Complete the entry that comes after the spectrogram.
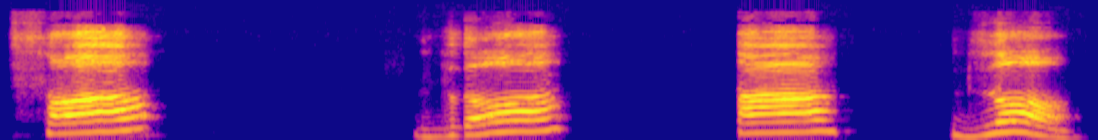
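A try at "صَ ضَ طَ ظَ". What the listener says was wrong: Baik, to sama sodnya belum dapat, Bu. Sod itu dasarnya sin. Lidahnya itu di sini. Datar di sini. Di sini. Di bawah sini.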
